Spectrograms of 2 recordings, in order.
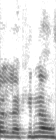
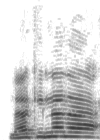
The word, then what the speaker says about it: لكن: لكننا حذفناه في الكتابة فأصبحت هكذا. وأيضا كلمة لكن تنطق هكذا ولا تكتب هكذا، ولكن تكتب هكذا لكن.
